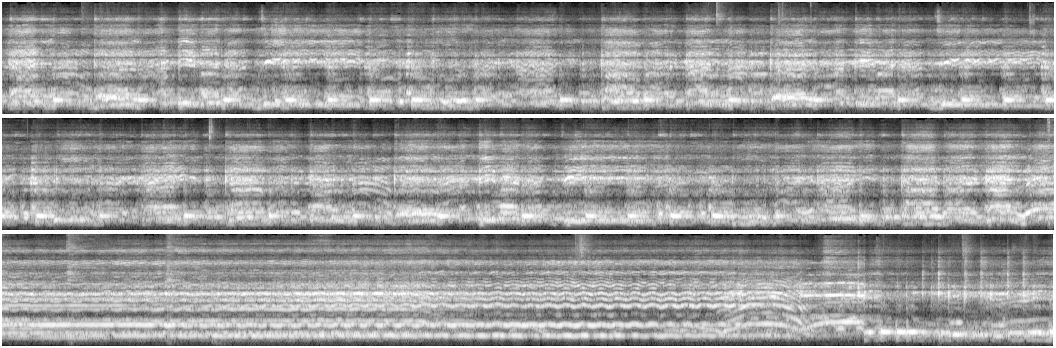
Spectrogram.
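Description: Amplified live song with a vocal line over a band accompaniment. About two-thirds of the way in, a long held note with a strong vibrato comes in and sustains until just before the end.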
